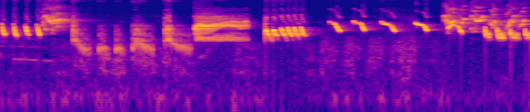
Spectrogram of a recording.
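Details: Cage-kept Asian pied starling singing a vigorous song used as training material: rapid chips, harsh screechy bursts, a buzzy sustained note, and series of short slurred whistles.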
